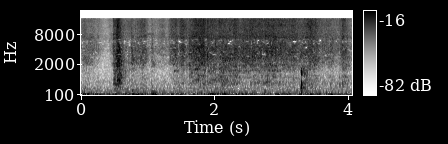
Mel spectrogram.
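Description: A light knock, then a steady soft hiss for about three seconds.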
